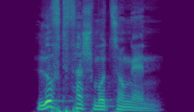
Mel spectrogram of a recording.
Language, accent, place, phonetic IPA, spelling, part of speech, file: German, Germany, Berlin, [ˈlʊftfɛɐ̯ˌʃmʊt͡sʊŋən], Luftverschmutzungen, noun, De-Luftverschmutzungen.ogg
- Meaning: plural of Luftverschmutzung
